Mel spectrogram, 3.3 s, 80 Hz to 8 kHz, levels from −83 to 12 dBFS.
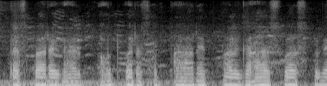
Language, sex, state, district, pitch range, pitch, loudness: Hindi, male, Bihar, Sitamarhi, 100-105 Hz, 100 Hz, -16 LUFS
